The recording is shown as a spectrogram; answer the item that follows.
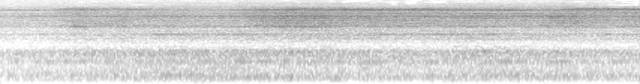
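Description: Steady rushing street background noise with a high hiss that swells about halfway through and eases off near the end.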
